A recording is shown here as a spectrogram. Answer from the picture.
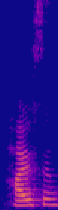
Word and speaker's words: hyacinth: भी होनी चाहिए ना आई एनथ इसको हम इस तरीके से कैसे प्रोनाउंस करेंगे हाई सेंथ कह सकते हैं आप इसको वाटर हाईसथ क्लियर है या नहीं है।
